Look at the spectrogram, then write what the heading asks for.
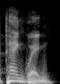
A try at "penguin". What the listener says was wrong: Penguin. No, there's no wing. No wing. There's no wing. There's no g on the end.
